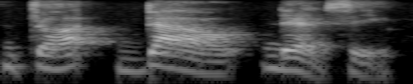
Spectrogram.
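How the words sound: It is said with denasal, blocked-nose resonance.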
